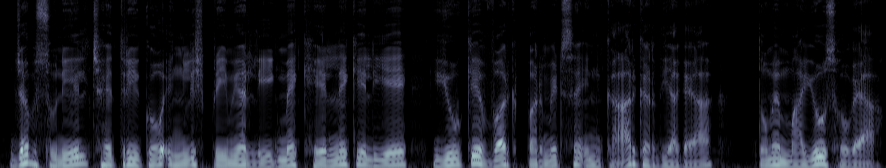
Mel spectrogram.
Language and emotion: Urdu, sad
